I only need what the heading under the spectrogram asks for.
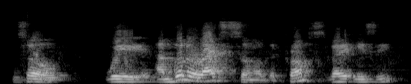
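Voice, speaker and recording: With a somewhat breathy sound, this man keeps a fairly slow pace and a medium pitch. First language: not English. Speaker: instructor. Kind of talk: tutorial. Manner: halting.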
